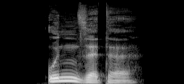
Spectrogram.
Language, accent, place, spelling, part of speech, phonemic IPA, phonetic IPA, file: German, Germany, Berlin, Unsitte, noun, /ˈʊnˌzɪtə/, [ˈʔʊnˌzɪtə], De-Unsitte.ogg
- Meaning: wrong custom, bad habit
